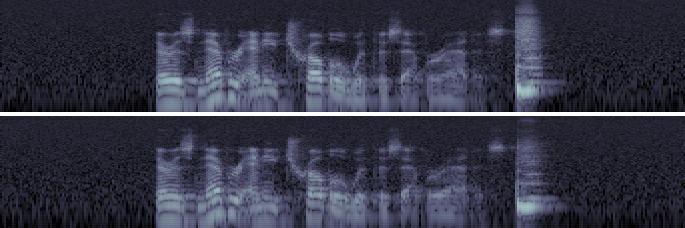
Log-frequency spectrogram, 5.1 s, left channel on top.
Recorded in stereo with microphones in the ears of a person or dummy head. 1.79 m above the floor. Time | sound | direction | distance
1.2 | a man speaking | 5° right (ahead or behind) | 1.1 m
3.9 | a snare drum | 85° left | 1.1 m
